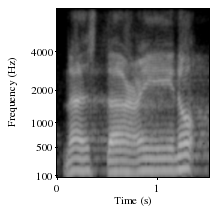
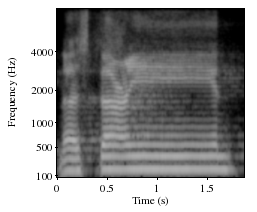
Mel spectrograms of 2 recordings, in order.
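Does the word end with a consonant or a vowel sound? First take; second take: vowel; consonant. First: The word ends on a short vowel after n. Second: The word ends on n with longer vowel. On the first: The word is read in flowing speech. "Saya bacanya kalau apa adanya kan gini" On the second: The reading stops at this word. "dihentikan jadi nasta'in"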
